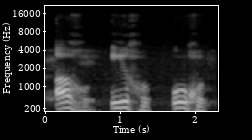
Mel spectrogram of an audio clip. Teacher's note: غین کو ادنا حلق سے ادا کریں گے، اور یہ بہت موٹے حروف میں سے ہے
